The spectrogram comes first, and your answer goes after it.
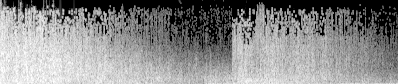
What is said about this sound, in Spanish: Vale, perfecto, el Vesubio. Estoy en Pompeya y acaba de explotar el volcán.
